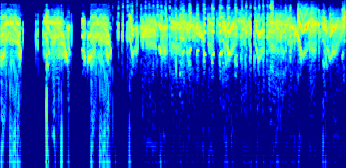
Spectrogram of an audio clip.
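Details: Swiftlet attraction sound SP Anak Gembala of Indonesian origin, an outdoor sound used in Sóc Trăng and Đắk Nông, Vietnam: brief chirp bursts separated by gaps, then an unbroken high trilling chatter.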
